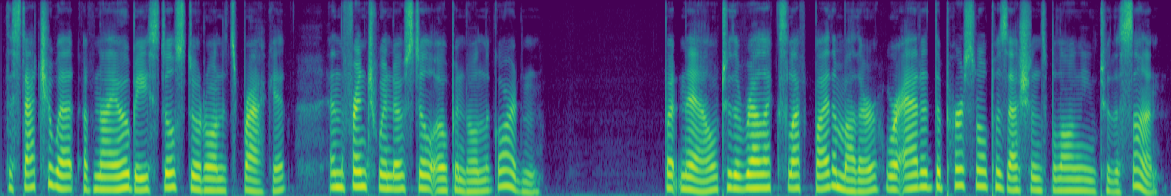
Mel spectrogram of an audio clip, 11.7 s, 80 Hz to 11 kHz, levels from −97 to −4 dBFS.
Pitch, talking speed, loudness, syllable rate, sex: 200 Hz, 185 wpm, -17 LUFS, 5.5 syllables/s, female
